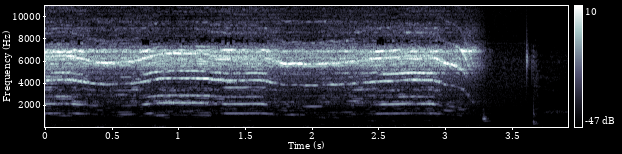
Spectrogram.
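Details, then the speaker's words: Breadboard control system for a robotic dinghy, with an Arduino and a transmitter and receiver: high, steady electric whine for about three seconds, then a soft click as it stops; the servo turns right or left normally. "Turns uh It'll turn the motor either right or left."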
